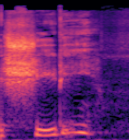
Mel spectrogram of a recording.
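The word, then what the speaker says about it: Schiti: Valerio S-C-H-I-T-I. I don't want to say it phonetically. Valerio will say Sheedy?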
